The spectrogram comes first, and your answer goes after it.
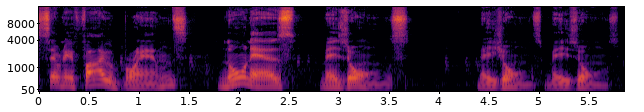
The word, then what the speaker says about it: maison: housing data from its 75 brands known as maisons. Maisons, right? Let's go and check out the pronunciation.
